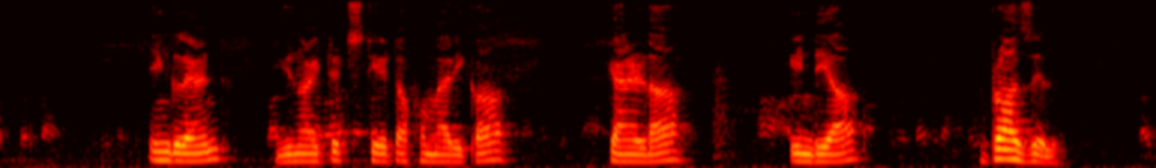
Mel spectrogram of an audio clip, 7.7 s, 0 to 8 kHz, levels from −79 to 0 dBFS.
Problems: low volume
